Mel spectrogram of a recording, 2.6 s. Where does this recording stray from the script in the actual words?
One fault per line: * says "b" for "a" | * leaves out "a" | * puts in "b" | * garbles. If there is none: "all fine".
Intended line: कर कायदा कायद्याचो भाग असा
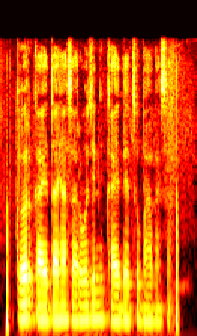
* puts in "ह्या सार्वजनिक"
